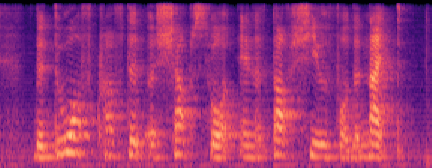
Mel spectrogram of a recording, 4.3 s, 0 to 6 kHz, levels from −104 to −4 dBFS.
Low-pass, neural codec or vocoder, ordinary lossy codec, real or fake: 5.4 kHz; vocoder, 24 kHz, 100 mel bands, Vocos; none; fake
